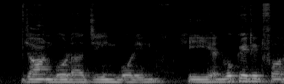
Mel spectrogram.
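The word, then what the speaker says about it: Jean Bodin: American pronunciation which refers it to it as Jean borin whereas the French pronunciation it calls John bod well I'm going to proceed with the British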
